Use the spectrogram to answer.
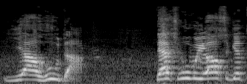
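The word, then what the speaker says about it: יהודה: you would say yahudah now how do you say Judah you would say yahudah that's what we also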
